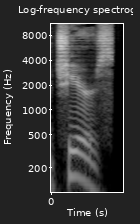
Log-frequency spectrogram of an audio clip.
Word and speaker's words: cheers: Normally before having a drink with the group you're going to do a cheers. Okay, cheers. Z, you have to add the Z sound at the end.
